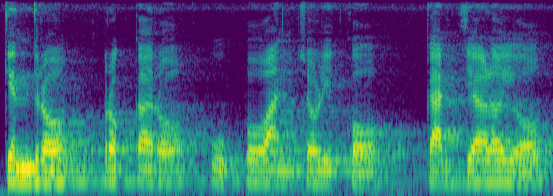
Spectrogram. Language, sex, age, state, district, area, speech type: Odia, male, 45-60, Odisha, Nayagarh, rural, read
